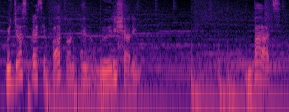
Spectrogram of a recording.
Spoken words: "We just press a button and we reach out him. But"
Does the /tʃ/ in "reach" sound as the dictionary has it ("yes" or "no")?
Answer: no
